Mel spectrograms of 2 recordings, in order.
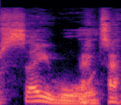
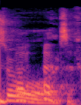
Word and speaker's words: Saward: Well, it's spelled Saward. And I when I first got in touch with Chatterbox, they said Kieran Sword. I said, that's a great name. And then they sent the details through, and I thought, Sword or Sayward, you know. So, but it's pronounced Sword, and Kieran's fantastic.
